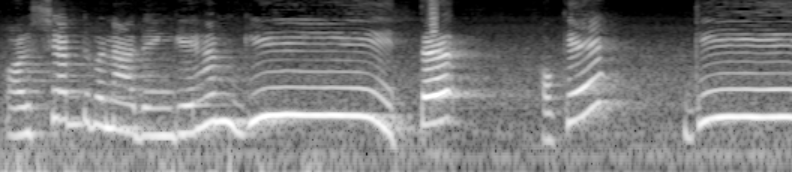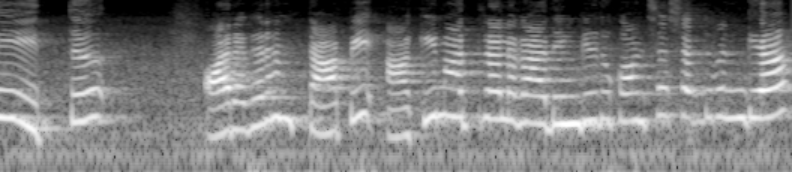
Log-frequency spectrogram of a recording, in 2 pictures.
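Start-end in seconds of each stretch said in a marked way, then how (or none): 4.6-5.8 गीत with the ee drawn out slowly; long stretched ee. Shown as a demonstration. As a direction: hold the ee of गीत. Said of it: "लंबा खींचना है". (गीत को धीरे लंबा खींचकर)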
